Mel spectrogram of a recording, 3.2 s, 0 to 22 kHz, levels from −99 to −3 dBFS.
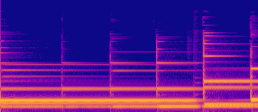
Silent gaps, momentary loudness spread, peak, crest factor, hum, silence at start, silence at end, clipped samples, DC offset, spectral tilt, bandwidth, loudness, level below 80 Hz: none; 2 LU; -12 dBFS; 12 dB; none; 0 s; 0 s; under 0.1%; under 0.1%; -7 dB/octave; 7 kHz; -24 LUFS; -72 dBFS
